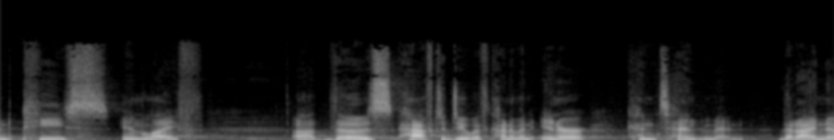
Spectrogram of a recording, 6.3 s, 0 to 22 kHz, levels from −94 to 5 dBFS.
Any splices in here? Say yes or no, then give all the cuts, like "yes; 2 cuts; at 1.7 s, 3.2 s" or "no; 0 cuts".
no; 0 cuts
